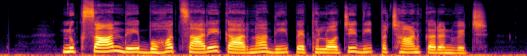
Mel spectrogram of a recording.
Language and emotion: Punjabi, neutral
